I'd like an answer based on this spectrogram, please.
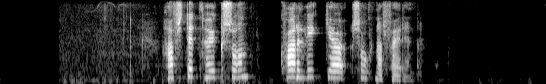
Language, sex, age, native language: Icelandic, female, 60-69, Icelandic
